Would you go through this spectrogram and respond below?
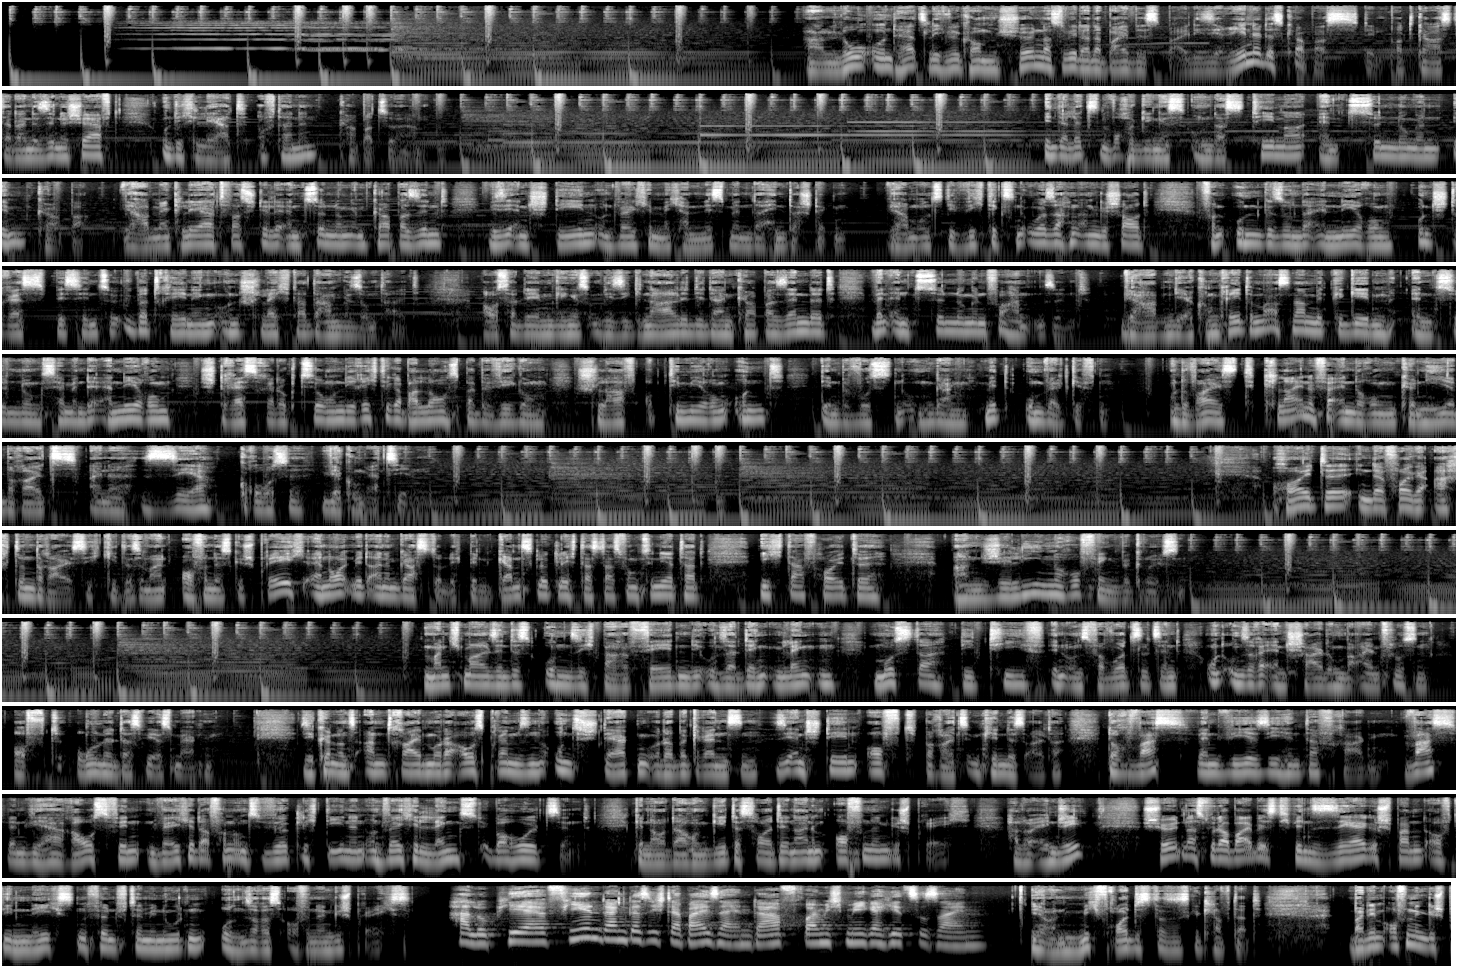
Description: In dieser Folge führen wir ein offenes Gespräch mit einem Gast über die tiefgreifende Wirkung unserer Überzeugungen.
